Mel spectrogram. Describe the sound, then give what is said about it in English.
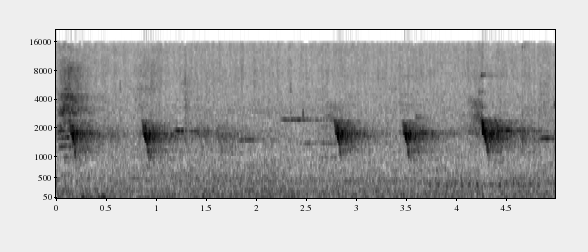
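Bright, ringing bird calls repeat every second or so against a steady outdoor hiss at Tawharanui Regional Park, just north of Auckland, New Zealand, several birds sounding out in turn: a mix of bellbird, tui and chaffinch calls with no one talking. “You're hearing bell birds, tuis, chaffinch.”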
